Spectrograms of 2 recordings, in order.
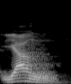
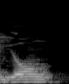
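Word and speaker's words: young: তারপর রয়েছে আমাদের, দেখো আমাদের কি রয়েছে, ইয়াং, ইয়াং অর্থ কি অনেকে বলে ইয়ং, ইয়ং না, উচ্চারণটা হচ্ছে ইয়াং।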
